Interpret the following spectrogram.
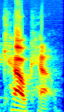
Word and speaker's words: Cao Cao: Lubu sounds like a nasally dad trying too hard to sound cool, and they don't pronounce Cao Cao's name correctly. Say Cao Cao.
